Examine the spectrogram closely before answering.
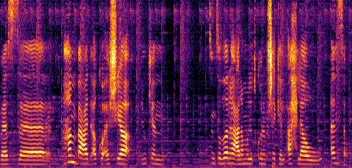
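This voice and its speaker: A woman's flat, monotone delivery over clear background music. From Iraq. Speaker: actress. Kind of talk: interview answer. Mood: friendly, upbeat. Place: hall. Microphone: handheld.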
